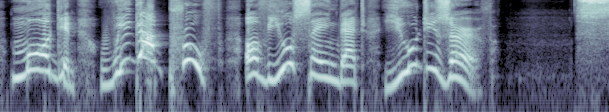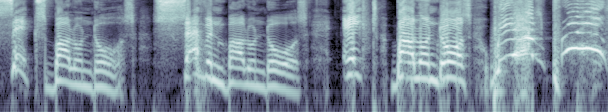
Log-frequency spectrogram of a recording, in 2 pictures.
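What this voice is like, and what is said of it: Angry shouting, straining voice. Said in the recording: “This motherfucker's gonna make me lose my voice. ... Cristiano Ronaldo is legit gonna make me lose my fucking voice.”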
